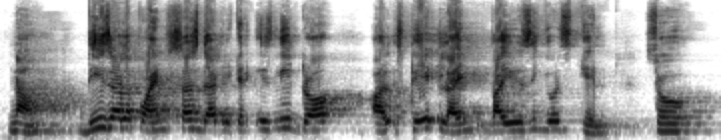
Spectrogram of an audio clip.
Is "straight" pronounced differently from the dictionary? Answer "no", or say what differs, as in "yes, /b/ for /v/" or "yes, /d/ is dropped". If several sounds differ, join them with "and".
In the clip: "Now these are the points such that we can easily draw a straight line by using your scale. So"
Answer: yes, /ɹ/ is dropped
